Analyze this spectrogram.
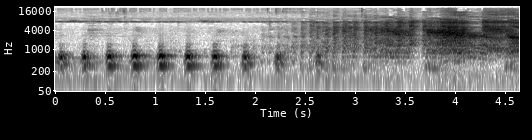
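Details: Bird called Jujuk or Tatapaian in the local language, giving about eight evenly spaced hollow hooting notes, roughly four per second, fading out after two seconds, then broadband rustling noise.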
